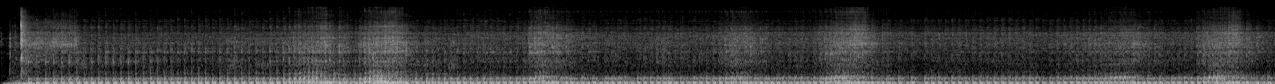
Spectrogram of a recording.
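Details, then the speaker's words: Honda XR200 single after rebuild with new transmission and other new parts, first run, low on fuel: steady thumping idle with crisp throttle blips that rise and settle cleanly; normal running, sounds healthy. "I'm not going to complain with the way that sounds. I believe we're about out of gas. Yeah, I believe I didn't put a whole lot of gas in there, but sounds pretty good to me."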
